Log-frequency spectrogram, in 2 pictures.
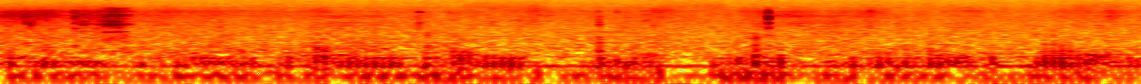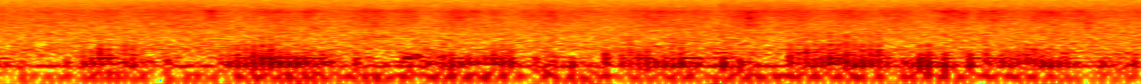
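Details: A mellow, affectionate male Maine Coon lap cat, a rescue found abandoned on Brooklyn streets, purrs steadily, a low continuous rumble with a gentle pulsing rhythm.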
